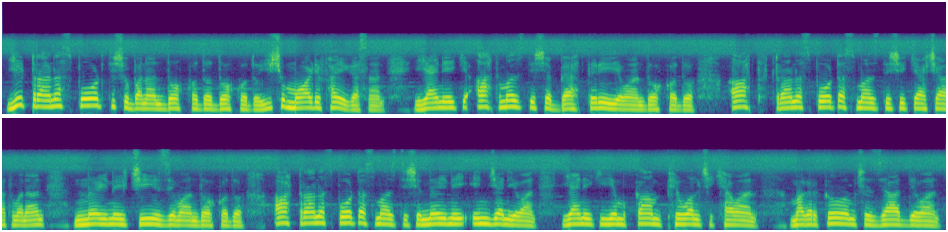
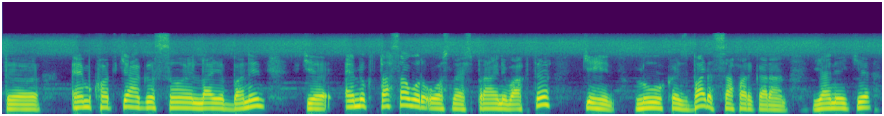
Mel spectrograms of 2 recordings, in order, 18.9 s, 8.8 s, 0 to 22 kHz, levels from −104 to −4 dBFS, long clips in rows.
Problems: constant background noise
